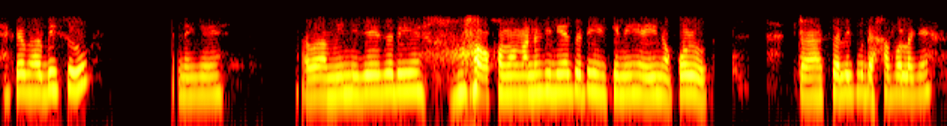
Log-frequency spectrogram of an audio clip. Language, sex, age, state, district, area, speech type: Assamese, female, 30-45, Assam, Dhemaji, rural, conversation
